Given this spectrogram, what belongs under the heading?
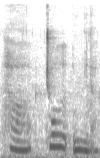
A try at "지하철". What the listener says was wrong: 제하철? I 사운드 지, 지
